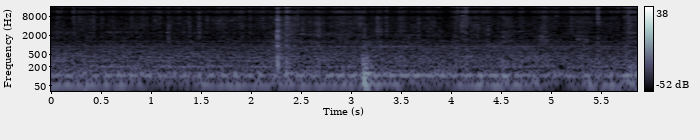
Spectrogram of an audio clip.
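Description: Food sizzling quietly on a barbecue grill, with a few sharp crackles and pops of cooking fat.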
